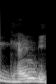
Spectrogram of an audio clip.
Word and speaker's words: Ghandy: आप घेंडी कहिए, गांधी कहिए, पर उनका असली नाम था फिरोज जहांगीर घेंडी, जिसका स्पेलिंग था GHANDY।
